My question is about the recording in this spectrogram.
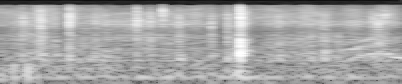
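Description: Wrapping paper rustling and crinkling as it is pulled tight and pressed around a boxed gift, with a few faint sharp crackles, the loudest a little over a second in.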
